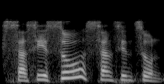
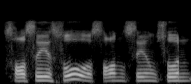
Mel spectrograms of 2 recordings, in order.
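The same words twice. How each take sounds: First: সা, সি, সু, সান, সিন, সুন light, lips spread; thin syllables. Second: স, সি, সু, সন, সিন, সুন thick and rounded, w-like glide; heavy syllables. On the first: Teacher contrasting two letters, thin pronunciation. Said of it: "ওটার সাথে এটাতে অনেক পার্থক্য". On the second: Teacher contrasting two letters, heavy pronunciation. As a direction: make স, সি, সু, সন, সিন, সুন full-mouthed. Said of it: "মোটা". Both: Shown as a demonstration.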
